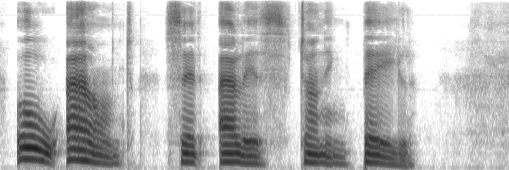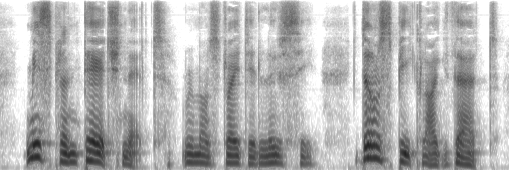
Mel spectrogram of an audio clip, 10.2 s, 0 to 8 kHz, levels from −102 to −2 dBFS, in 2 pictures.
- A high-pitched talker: No, medium, 145 Hz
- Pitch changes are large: No, average, 4.3 semitones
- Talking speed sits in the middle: No, slow, 80 wpm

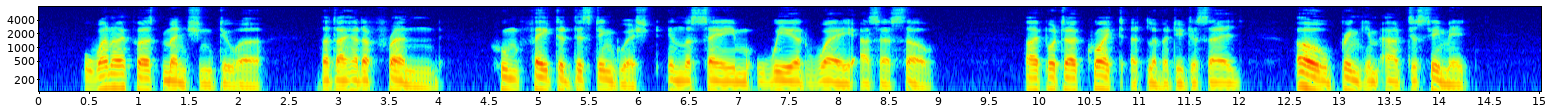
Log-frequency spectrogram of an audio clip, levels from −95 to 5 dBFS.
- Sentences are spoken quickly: No, average, 150 wpm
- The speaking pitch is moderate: No, very low, 95 Hz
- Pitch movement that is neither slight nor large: Yes, average, 3.8 semitones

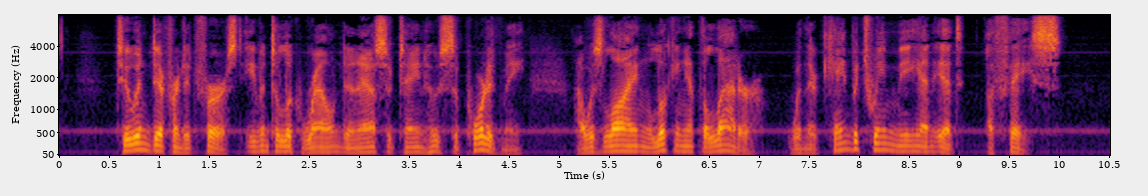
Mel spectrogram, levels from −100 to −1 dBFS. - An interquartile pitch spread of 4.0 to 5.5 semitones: No, average, 3.4 semitones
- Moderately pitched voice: No, low, 110 Hz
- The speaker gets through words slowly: No, average, 165 wpm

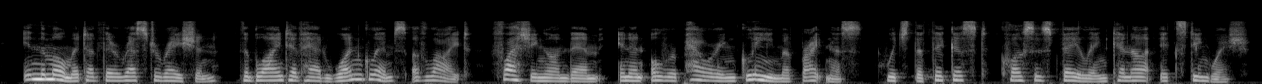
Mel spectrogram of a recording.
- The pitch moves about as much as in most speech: Yes, average, 3.4 semitones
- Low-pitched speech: No, medium, 175 Hz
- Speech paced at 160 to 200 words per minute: No, average, 145 wpm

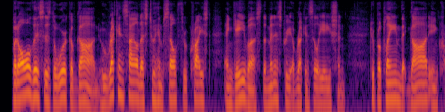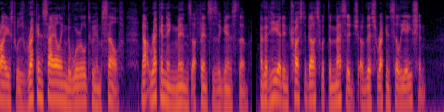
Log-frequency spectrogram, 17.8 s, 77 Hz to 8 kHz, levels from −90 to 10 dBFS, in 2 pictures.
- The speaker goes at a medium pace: Yes, average, 190 wpm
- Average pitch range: Yes, average, 3.6 semitones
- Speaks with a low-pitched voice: Yes, low, 115 Hz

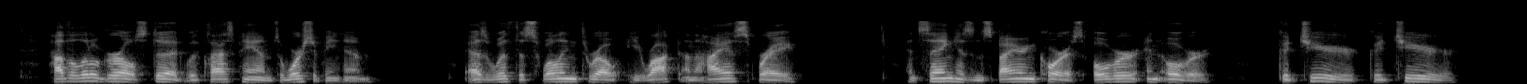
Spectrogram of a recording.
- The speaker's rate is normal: No, slow, 125 wpm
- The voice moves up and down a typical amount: Yes, average, 4.3 semitones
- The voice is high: No, low, 120 Hz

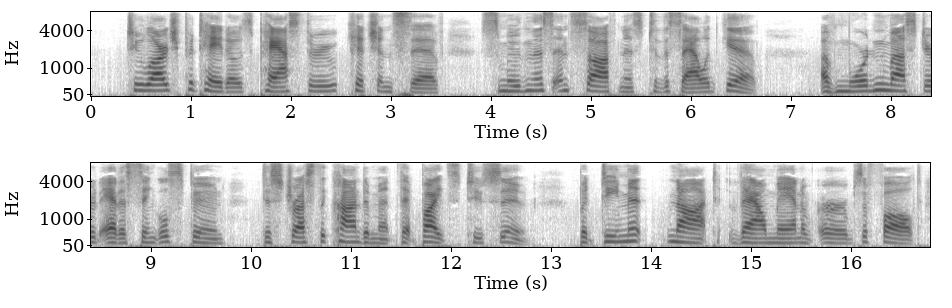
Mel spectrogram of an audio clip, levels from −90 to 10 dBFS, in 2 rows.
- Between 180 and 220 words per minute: No, slow, 135 wpm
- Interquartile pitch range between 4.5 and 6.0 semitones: No, average, 3.3 semitones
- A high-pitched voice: No, medium, 180 Hz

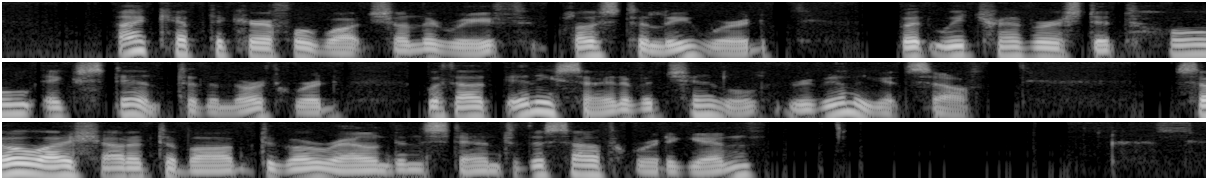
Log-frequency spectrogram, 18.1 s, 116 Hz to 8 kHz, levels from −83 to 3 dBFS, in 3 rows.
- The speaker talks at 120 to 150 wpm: Yes, average, 140 wpm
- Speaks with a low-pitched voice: Yes, low, 125 Hz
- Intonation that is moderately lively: No, wide, 5.7 semitones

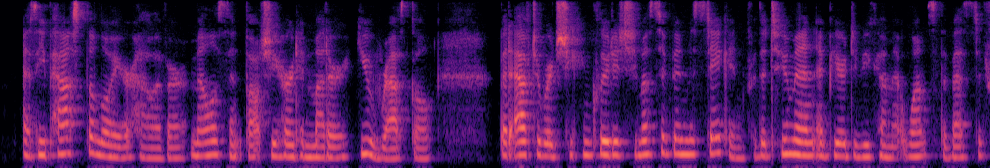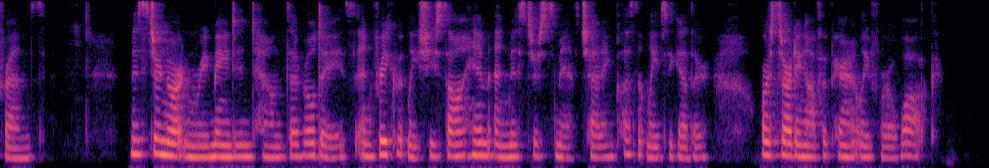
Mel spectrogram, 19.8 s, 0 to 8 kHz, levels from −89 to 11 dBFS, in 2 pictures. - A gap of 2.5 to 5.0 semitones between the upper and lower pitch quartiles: Yes, average, 2.8 semitones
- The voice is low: No, high, 215 Hz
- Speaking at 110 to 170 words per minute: No, average, 185 wpm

